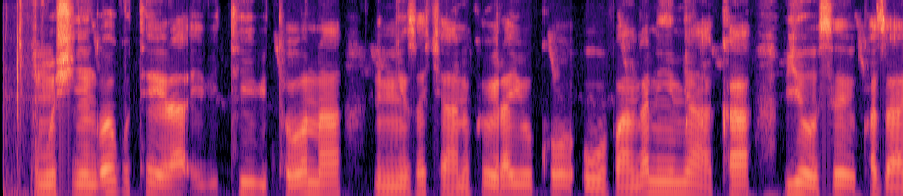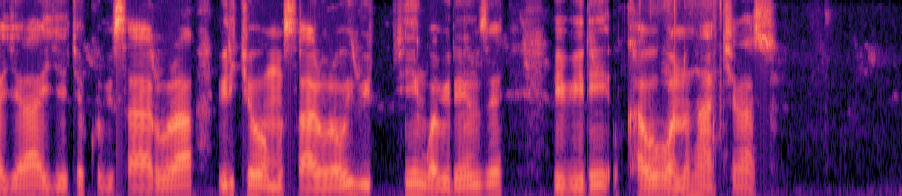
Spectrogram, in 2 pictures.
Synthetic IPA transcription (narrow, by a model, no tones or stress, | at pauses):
umuʃiːŋɡawoɡutʰe̞ːɾaʔiβitʰiβitʰo̞ːna | nimŋiːzacaːne̞kuβe̞ːɾajuːkʰo̞uwuvaːŋɡanimɲaːkʰabjo̞ːse̞ukʰazaːɟeɾaiɟihe̞co̞kuβisaɾuɾaβiɾco̞umusaɾuɾowiβi | piːŋɡwaβiɾe̞ːnze̞ | βiβiɾiukʰawuβo̞nan̥haːciβaz̥o̥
